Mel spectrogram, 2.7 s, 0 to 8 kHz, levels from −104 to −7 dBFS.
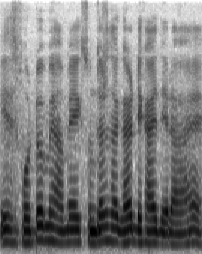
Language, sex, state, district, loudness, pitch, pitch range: Hindi, male, Arunachal Pradesh, Lower Dibang Valley, -14 LUFS, 145 Hz, 140-150 Hz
